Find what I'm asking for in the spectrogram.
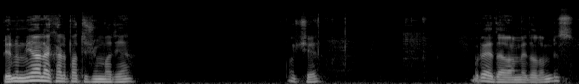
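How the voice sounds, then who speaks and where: A young man giving casual, excitable gameplay commentary, swearing often and talking like a buddy, his voice a bit rough. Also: medium pitch, normal speed. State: sweaty, voice gone a bit rough. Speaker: gaming YouTuber. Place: small room with window closed.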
